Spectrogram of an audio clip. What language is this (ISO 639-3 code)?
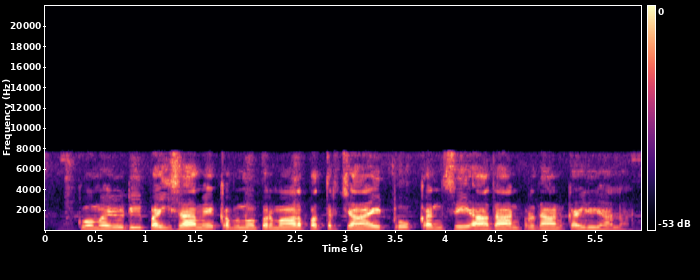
bho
